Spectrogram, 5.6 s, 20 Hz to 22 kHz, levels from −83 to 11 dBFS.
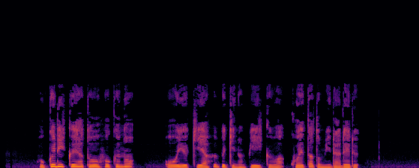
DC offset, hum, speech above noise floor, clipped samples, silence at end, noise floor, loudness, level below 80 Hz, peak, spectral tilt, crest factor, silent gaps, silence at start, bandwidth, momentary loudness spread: under 0.1%; none; 38 dB; under 0.1%; 0.8 s; -59 dBFS; -22 LUFS; -70 dBFS; -4 dBFS; -6.5 dB/octave; 18 dB; none; 0.55 s; 11 kHz; 9 LU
